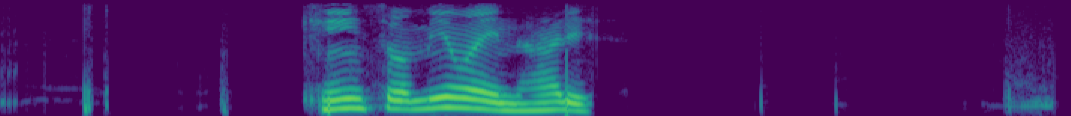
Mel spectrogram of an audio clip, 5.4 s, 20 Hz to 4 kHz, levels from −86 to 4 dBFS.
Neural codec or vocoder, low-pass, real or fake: none; 3.6 kHz; real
